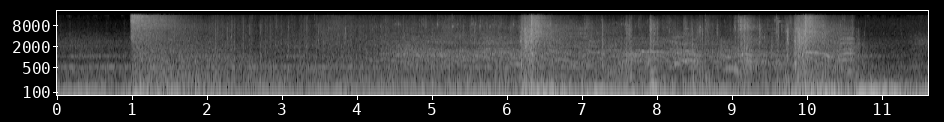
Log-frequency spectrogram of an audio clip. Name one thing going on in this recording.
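Explosions boom and weapons fire in a noisy battle.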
